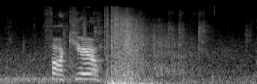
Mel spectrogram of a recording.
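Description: A revolver fires a single loud shot that echoes in a tunnel.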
